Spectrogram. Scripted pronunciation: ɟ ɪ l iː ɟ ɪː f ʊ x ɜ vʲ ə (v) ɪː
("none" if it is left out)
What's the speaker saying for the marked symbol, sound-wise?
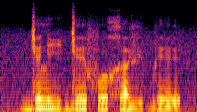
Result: b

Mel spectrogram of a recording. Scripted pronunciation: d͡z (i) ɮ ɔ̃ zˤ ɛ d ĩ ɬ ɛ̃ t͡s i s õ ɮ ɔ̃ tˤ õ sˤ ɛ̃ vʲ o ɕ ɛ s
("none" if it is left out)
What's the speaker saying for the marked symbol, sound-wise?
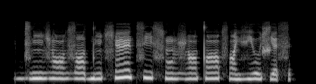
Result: ĩ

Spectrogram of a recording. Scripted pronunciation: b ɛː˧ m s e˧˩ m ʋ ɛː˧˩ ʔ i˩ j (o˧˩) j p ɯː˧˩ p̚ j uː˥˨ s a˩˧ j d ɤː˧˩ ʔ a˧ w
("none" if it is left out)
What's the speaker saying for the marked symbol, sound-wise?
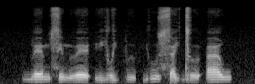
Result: o˩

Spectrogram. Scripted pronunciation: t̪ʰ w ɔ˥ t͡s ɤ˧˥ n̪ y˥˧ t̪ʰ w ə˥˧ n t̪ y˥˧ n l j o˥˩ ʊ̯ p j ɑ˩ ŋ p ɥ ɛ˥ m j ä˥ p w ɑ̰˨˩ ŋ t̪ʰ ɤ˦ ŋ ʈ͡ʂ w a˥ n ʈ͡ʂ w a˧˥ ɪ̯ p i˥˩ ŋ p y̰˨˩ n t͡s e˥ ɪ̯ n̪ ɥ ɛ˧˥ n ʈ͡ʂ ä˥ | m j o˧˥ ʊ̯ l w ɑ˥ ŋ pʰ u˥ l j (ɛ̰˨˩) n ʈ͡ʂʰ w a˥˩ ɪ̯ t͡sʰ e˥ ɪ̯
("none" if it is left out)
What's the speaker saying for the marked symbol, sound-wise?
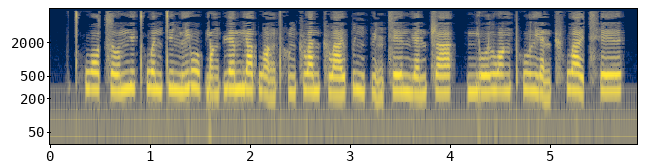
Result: ɛ̰˨˩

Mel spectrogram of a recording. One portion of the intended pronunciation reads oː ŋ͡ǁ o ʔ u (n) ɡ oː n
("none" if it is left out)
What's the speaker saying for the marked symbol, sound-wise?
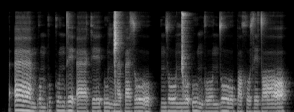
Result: ŋ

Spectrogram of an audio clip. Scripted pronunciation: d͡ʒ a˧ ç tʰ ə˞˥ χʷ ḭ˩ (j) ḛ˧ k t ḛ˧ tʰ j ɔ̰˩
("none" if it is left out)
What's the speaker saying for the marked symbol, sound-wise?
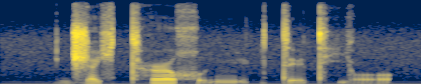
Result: ɲ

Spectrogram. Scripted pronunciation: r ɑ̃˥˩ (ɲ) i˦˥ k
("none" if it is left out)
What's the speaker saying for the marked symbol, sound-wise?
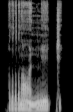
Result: ɲ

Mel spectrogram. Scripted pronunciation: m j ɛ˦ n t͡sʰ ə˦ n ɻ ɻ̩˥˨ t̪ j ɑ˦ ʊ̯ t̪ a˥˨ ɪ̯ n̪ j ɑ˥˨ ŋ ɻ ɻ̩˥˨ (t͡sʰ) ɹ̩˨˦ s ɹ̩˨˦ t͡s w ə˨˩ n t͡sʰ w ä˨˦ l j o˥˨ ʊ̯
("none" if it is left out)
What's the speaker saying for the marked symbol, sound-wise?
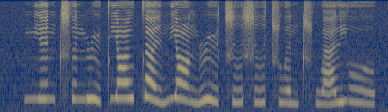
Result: t͡s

